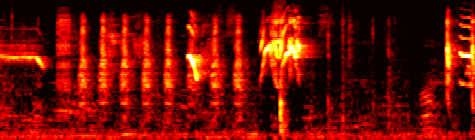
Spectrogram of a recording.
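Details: Javan myna singing to stir up rival mynas: a series of harsh, scratchy chuck notes about every quarter second, then loud squealing whistles and a short grating burst near the end.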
